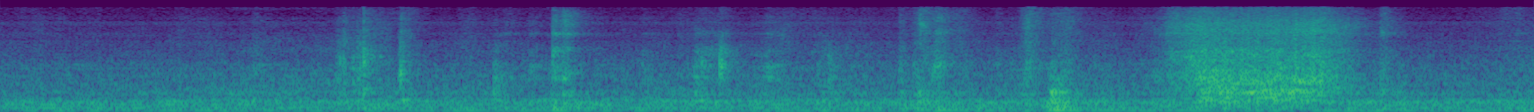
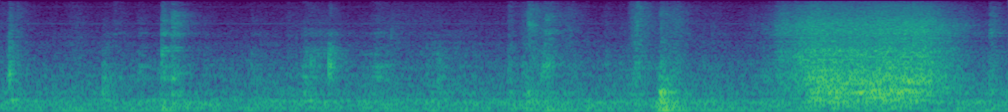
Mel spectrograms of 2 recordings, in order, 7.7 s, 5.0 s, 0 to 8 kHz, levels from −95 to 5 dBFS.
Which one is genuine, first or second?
second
